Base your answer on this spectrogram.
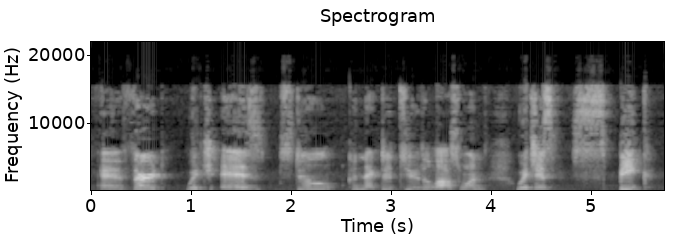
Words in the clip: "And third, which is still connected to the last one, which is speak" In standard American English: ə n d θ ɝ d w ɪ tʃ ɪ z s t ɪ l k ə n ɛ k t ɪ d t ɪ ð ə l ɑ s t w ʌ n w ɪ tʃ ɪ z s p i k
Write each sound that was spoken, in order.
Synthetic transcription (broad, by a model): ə n θ ɝ d w ɪ tʃ ɪ z s t ɪ l k ə n ɛ k t ɪ d t ɪ ð ə l ɑ s t w ʌ n w ɪ tʃ ɪ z s p i k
